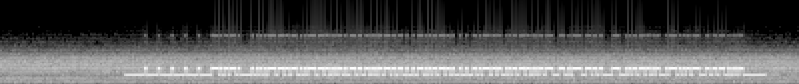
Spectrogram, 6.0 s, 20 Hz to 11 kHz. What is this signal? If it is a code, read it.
RTTY (75 baud, 850 Hz shift), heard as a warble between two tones, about 1700 Hz centre, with radio static. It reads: JE NE SAIS PAS QUELS SONT VOS BESOINS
